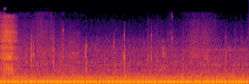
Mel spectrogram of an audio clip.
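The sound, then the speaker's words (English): A steady low engine rumble and road noise from inside a moving car driving through city traffic at night, with faint scattered traffic sounds and brief clicks over the constant hum. “All in all, though, traffic's not too bad at this hour. It's quieting down a bit.”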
